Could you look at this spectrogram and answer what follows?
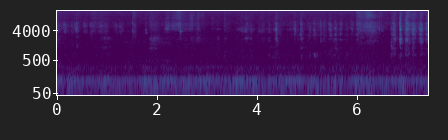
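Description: Faint scratching and rubbing of a glue bottle's nozzle dragged back and forth across a scrap of paper, spreading glue, over a low steady hum.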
